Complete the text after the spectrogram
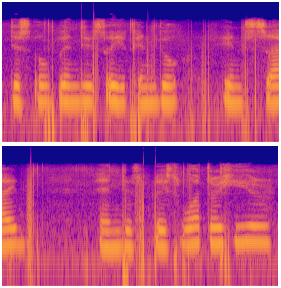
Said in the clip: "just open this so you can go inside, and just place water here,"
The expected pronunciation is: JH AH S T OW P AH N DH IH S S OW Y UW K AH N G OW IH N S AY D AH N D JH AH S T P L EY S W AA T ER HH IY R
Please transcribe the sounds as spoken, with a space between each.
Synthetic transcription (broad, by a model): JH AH S T OW P AH N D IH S S OW Y UW K AH N G OW IH N S AY D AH N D JH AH S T P L EY S W AA T ER HH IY R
